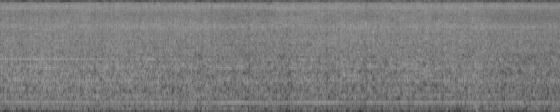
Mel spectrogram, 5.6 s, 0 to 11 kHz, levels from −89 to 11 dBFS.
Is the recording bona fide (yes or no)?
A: no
